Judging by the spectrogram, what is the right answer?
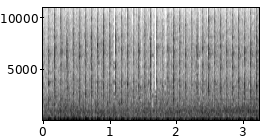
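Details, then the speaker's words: Cushman Meter Maid small single-cylinder engine, started after fitting a custom exhaust made from a cut-down motorcycle muffler, still leaking at joints and warming up off choke; steady, even putt-putt about four beats a second, no misses, healthy idle. "Let it warm up a second. Stay running. Yeah, it's got to warm up a minute. Not too bad. I like that in an idle."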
